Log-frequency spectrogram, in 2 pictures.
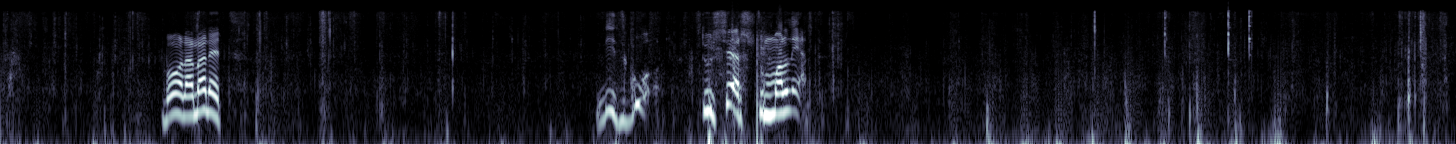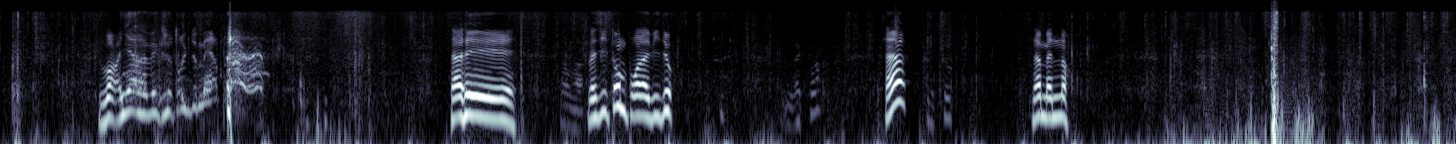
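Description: Footsteps crunch on dry grass and leaves outdoors.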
